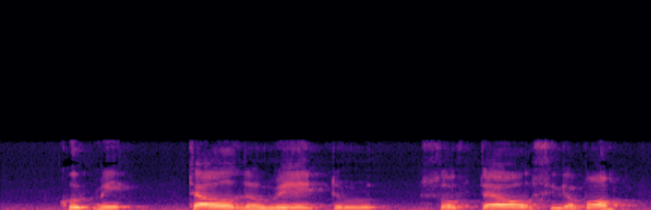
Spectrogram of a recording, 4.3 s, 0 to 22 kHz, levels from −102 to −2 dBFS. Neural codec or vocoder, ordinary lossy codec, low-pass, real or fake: codec, 16 kHz, 8 kbps, FunCodec, trained on LibriTTS, 25 frames a second; none; 7.2 kHz; fake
